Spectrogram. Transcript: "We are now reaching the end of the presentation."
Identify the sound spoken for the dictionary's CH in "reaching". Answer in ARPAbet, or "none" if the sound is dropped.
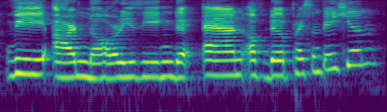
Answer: S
